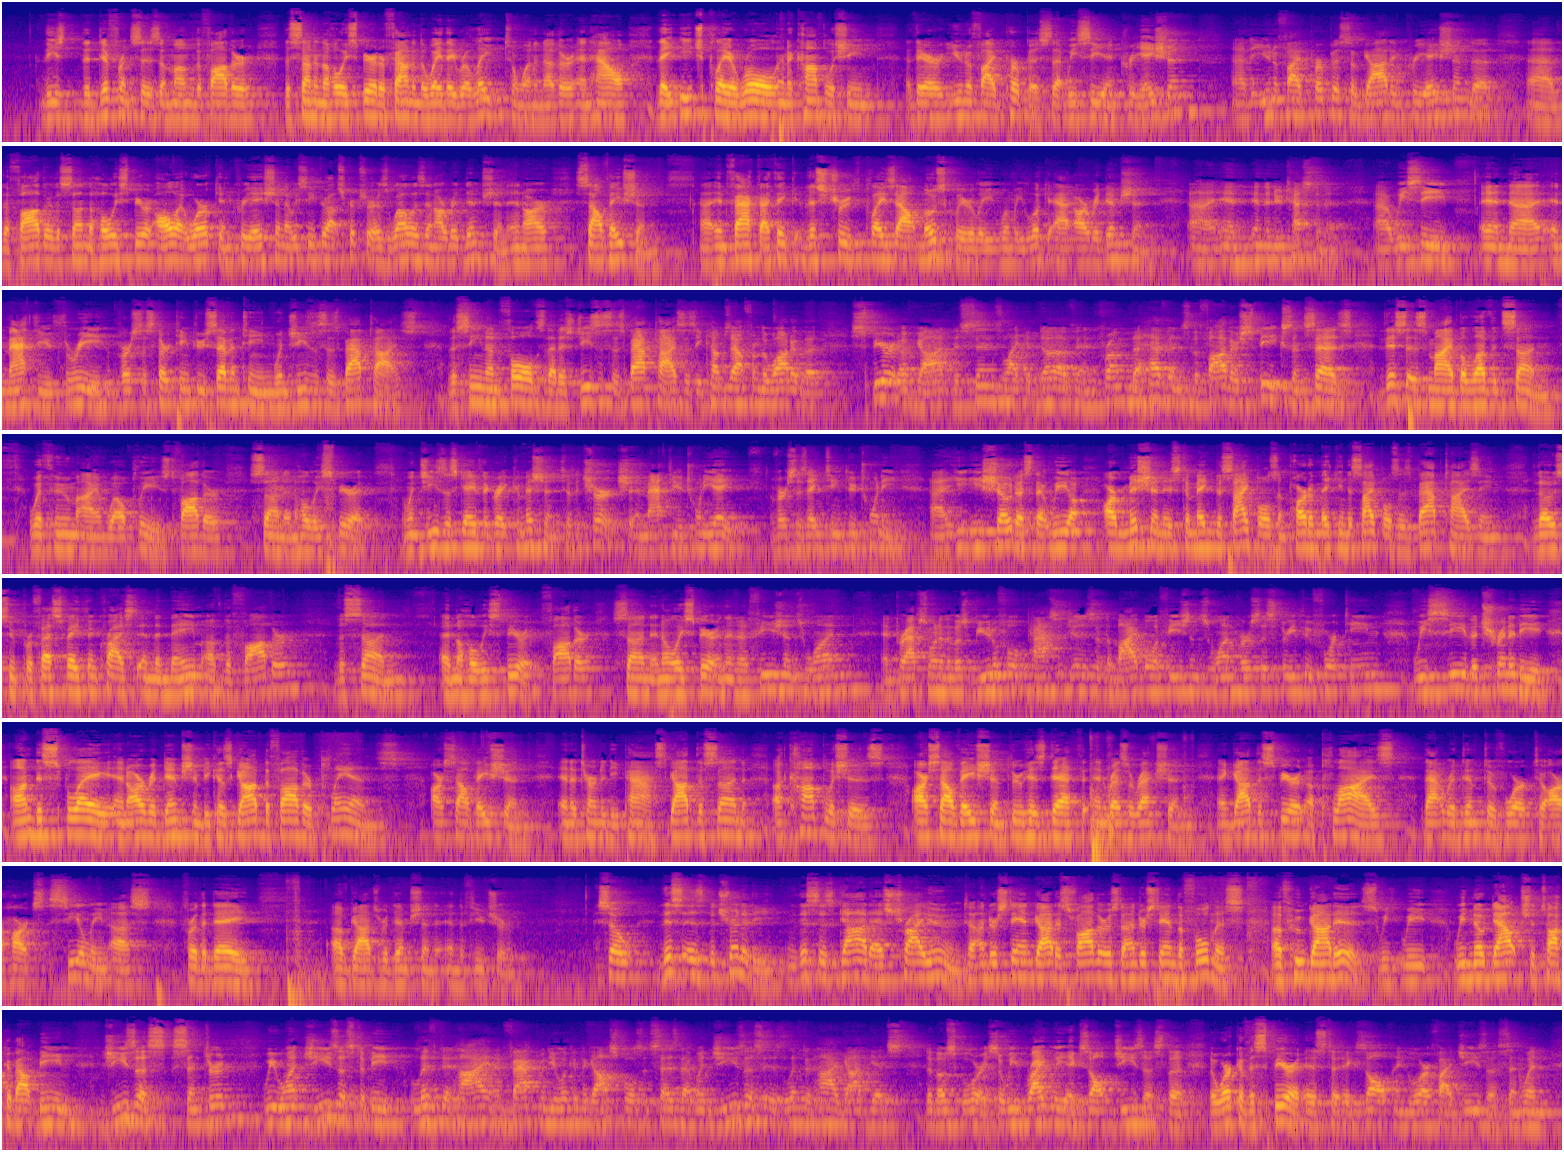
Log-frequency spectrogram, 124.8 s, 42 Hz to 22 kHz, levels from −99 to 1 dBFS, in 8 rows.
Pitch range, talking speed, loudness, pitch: 120-140 Hz, 180 wpm, -22 LUFS, 130 Hz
